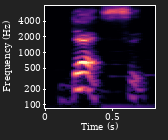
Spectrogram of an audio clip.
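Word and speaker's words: です: So they will say this des but it is spelled D E S U.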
